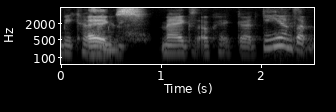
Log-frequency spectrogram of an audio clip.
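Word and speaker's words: Meigs: mags how do you say his name because Megs okay good he ends up going down there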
